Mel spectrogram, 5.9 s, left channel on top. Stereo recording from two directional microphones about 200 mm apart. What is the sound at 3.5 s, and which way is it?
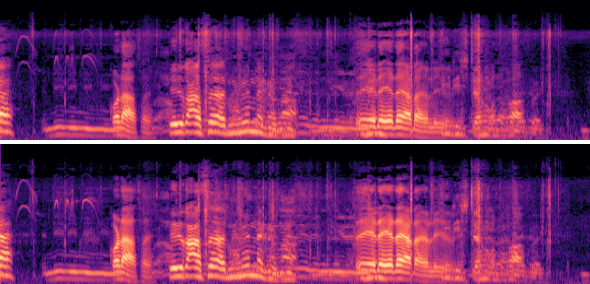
Speech, 10° left (ahead or behind).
